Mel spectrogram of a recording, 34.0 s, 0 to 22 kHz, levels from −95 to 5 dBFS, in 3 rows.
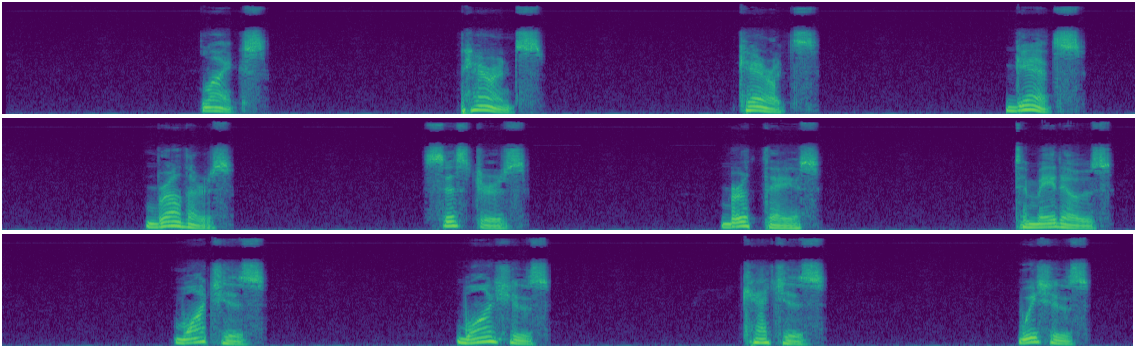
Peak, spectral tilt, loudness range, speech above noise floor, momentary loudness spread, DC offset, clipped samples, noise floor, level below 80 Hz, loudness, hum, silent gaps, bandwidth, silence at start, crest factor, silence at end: -8 dBFS; -5 dB/octave; 3 LU; 47 dB; 9 LU; under 0.1%; under 0.1%; -68 dBFS; -46 dBFS; -22 LUFS; none; none; 19.5 kHz; 2 s; 18 dB; 0.45 s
